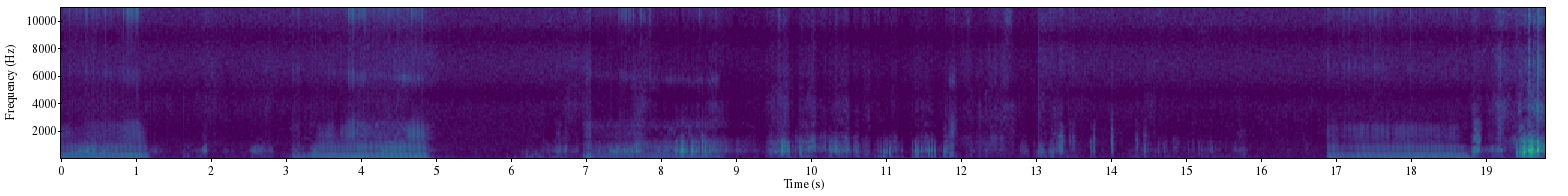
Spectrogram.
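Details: Sleeping cat: three long, low, rumbling snores, each about two seconds, with faint shuffling noises in the quiet between them; snoring.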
